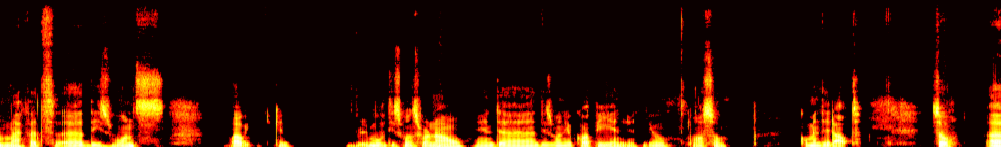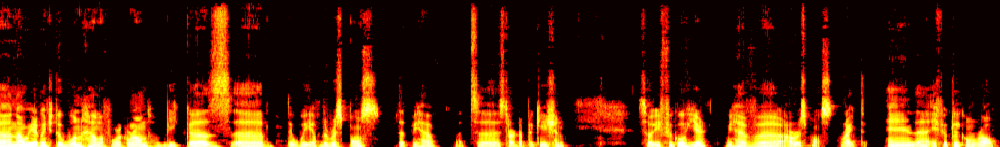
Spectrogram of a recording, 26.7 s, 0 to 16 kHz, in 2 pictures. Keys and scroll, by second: 4.7 super+/, 7.4 super+c, 7.8 super+/, 9.4 super+v, 20.0 super+r.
